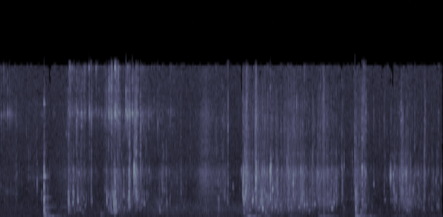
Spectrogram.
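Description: A handful of dull knocks and short water splashes as a landed fish thrashes and is handled in a landing net over a plastic fishing kayak.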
